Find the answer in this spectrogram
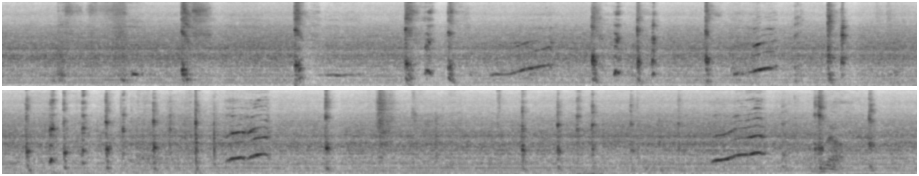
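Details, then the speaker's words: Pediatric patient with whooping cough (Bordetella pertussis): runs of rapid, violent coughs, each followed by a high, rising, crowing deep in-breath, the whoop. "So you heard the coughing followed by that deep inhalation. That's the whooping cough."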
